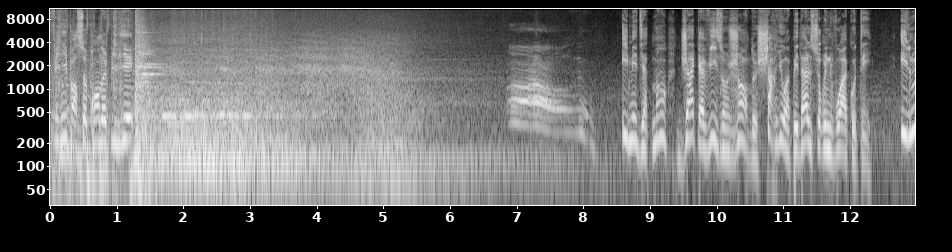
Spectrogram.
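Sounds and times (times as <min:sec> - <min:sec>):
train rumbling: 0:00.0 - 0:10.8
speech: 0:00.1 - 0:02.0, 0:08.6 - 0:12.9
short high tonal burst: 0:01.3 - 0:06.9.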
